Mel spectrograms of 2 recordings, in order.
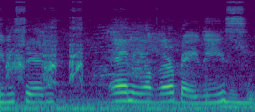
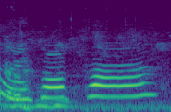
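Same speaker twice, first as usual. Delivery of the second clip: very slow, higher singsong hello; drawn-out sweet greeting; 4 semitones higher, much slower than usual. Real, not acted. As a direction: stretch the greeting out lovingly.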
